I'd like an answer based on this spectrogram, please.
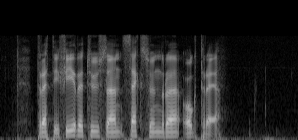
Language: Norwegian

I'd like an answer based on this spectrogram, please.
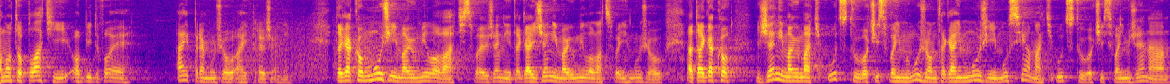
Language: Slovak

